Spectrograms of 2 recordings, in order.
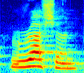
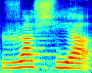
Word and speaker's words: Russia: Russia, Russian. Okay, dear guys, one thing I have to tell you, that do never pronounce it Russia. It's Russia, remember.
